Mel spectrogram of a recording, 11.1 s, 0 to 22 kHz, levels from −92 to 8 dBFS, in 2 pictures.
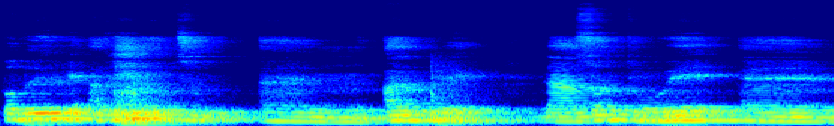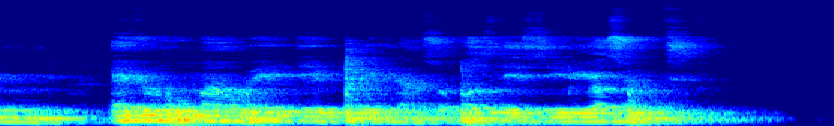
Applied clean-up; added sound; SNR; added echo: none; none; none; reverberation time 1.1 s.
